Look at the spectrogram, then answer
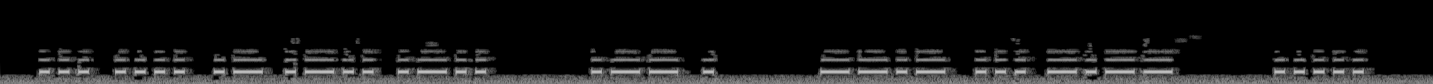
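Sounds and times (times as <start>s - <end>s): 
Morse code CW directional call: 0.4s - 5.0s, 5.9s - 7.2s, 8.2s - 12.0s, 12.8s - 13.7s.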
